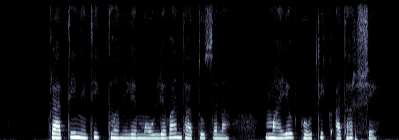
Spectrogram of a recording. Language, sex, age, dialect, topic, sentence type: Marathi, female, 31-35, Northern Konkan, banking, statement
